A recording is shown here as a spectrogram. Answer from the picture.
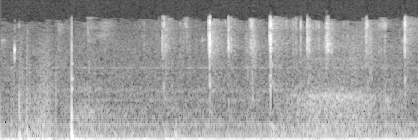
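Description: Faint, irregular keystrokes on a computer keyboard as a search query is typed.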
